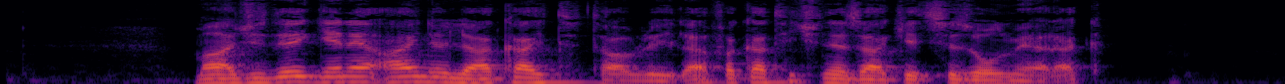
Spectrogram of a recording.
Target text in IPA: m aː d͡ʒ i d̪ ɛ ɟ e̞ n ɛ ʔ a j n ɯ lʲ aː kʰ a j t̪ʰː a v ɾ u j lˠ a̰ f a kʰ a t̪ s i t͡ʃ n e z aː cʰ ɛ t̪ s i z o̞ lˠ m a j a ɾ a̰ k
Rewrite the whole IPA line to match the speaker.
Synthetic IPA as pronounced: m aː d͡ʒ i d̪ ɛ ɟ e̞ n ɛ ʔ a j n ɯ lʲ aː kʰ a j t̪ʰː a v ɾ ɯ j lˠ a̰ f a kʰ a t̪ h i t͡ʃ n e z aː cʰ ɛ t̪ s i z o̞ lˠ m a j a ɾ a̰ k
